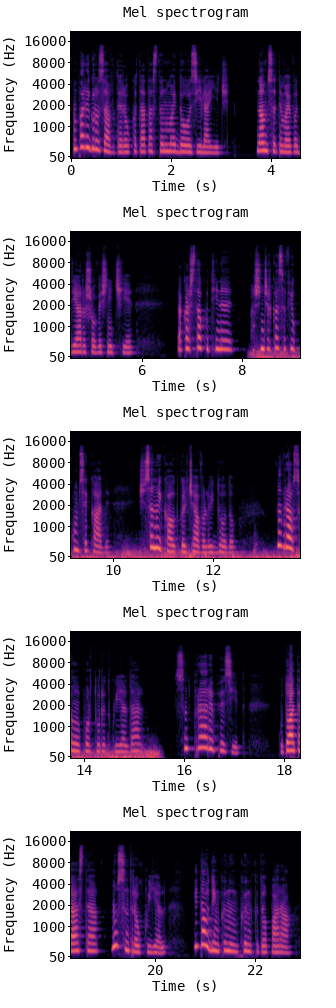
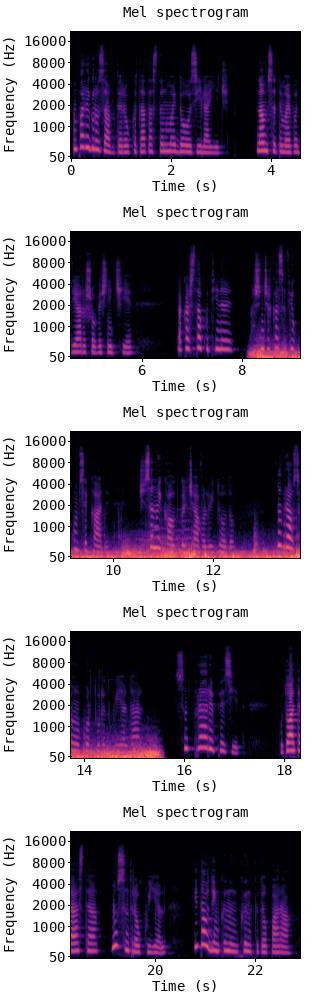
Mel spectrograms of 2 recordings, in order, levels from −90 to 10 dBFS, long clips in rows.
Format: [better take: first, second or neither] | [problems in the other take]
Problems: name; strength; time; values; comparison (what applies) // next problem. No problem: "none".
first | low rumble; loud; from 8 to 15 s; 2 dB below the speech; faint in the first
